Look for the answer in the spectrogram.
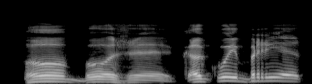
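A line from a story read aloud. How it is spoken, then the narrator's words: Moaning. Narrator (Russian): простонал Блад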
